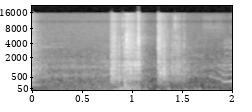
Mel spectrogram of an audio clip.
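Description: A quick cluster of light clicks and clatters about a second in: small toy letter and number pieces being handled and knocked together on the floor.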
